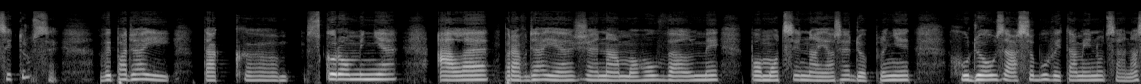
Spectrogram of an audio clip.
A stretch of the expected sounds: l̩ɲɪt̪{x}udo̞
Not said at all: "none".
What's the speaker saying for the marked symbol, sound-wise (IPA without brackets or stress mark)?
x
